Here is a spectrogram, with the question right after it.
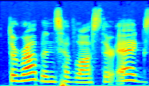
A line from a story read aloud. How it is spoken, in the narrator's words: he cried excitedly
